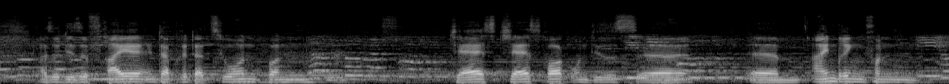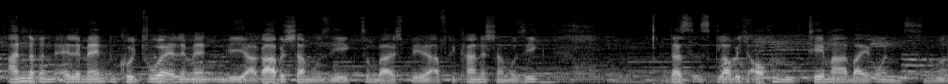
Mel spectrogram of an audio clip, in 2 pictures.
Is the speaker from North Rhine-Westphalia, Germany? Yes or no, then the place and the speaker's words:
yes; Vlotho, North Rhine-Westphalia, Germany; dass ich in der Gegend aufgewachsen bin bei Floto.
